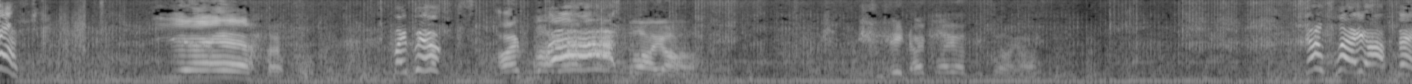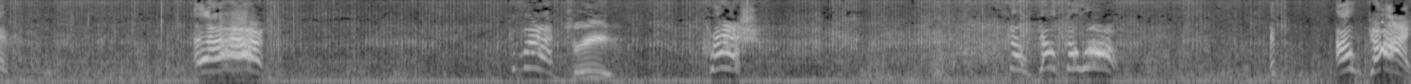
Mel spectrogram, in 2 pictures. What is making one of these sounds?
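A sled scrapes and rumbles steadily over snow.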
